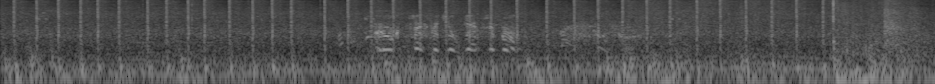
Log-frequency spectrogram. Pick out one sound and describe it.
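A machine gun fires in rapid, steady bursts.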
